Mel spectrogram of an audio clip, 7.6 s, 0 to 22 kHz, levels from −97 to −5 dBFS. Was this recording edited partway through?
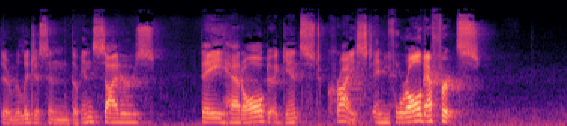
yes; 4 cuts; at 1.1 s, 3.5 s, 5.2 s, 5.6 s

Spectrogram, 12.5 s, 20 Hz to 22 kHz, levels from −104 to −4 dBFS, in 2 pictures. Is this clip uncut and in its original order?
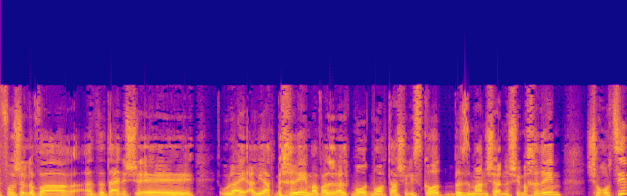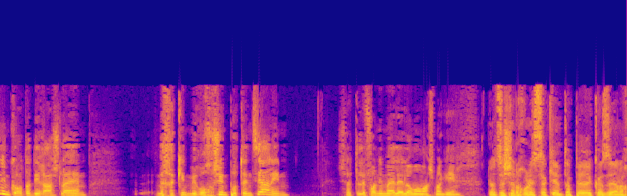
no; 2 cuts; at 3.5 s, 8.1 s

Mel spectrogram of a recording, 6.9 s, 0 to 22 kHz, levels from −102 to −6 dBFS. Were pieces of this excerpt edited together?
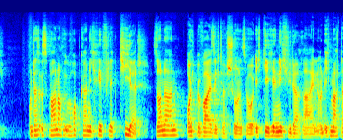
no; 0 cuts

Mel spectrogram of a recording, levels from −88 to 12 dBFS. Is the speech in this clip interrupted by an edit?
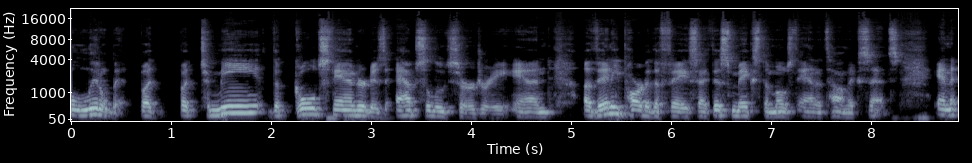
yes; 1 cut; at 6.4 s

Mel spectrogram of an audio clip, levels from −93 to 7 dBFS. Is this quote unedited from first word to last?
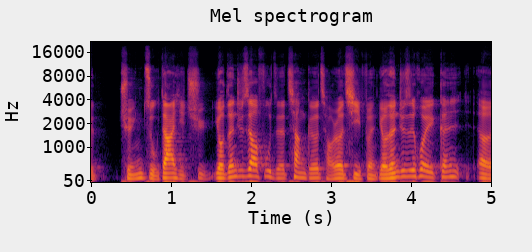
yes; 0 cuts

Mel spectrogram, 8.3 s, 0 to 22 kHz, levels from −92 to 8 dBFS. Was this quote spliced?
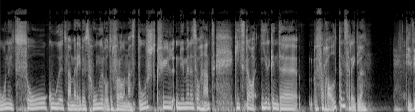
no; 0 cuts

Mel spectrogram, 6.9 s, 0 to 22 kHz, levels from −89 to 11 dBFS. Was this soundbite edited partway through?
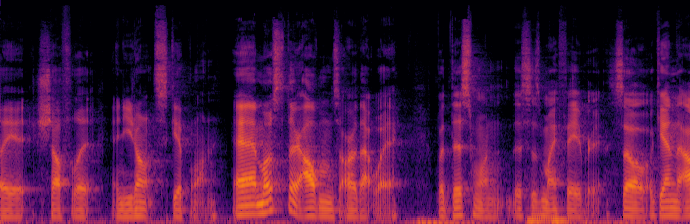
yes; 2 cuts; at 1.0 s, 2.3 s

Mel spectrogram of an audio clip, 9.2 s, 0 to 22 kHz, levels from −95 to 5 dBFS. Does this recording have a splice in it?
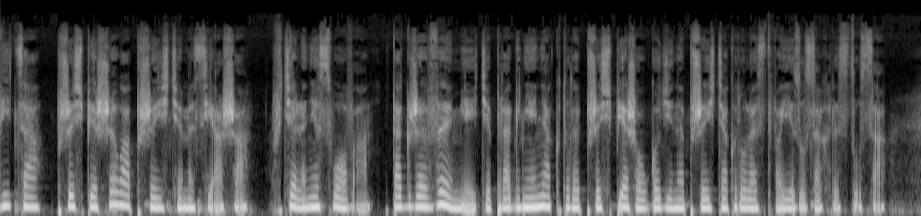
yes; 1 cut; at 3.9 s

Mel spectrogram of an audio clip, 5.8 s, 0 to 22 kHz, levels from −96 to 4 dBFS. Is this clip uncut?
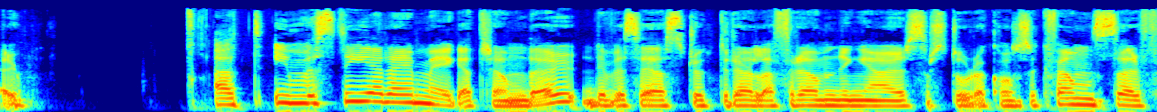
no; 1 cut; at 4.6 s

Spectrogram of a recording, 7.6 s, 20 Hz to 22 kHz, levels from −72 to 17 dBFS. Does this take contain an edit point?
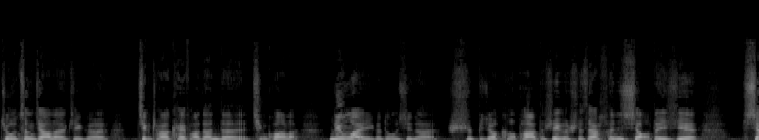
no; 0 cuts

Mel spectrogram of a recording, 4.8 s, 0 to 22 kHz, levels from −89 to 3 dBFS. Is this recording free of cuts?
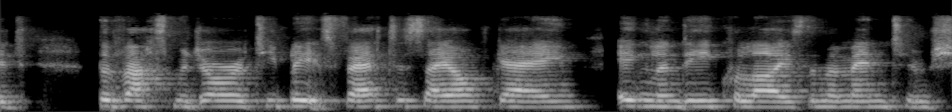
no; 3 cuts; at 1.5 s, 2.5 s, 3.0 s

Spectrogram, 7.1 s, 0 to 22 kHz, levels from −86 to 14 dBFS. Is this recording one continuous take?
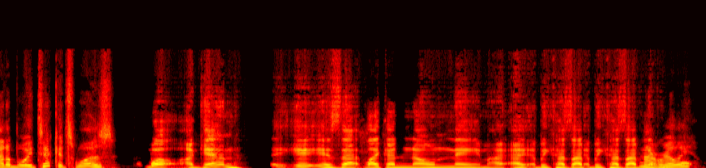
no; 1 cut; at 5.8 s

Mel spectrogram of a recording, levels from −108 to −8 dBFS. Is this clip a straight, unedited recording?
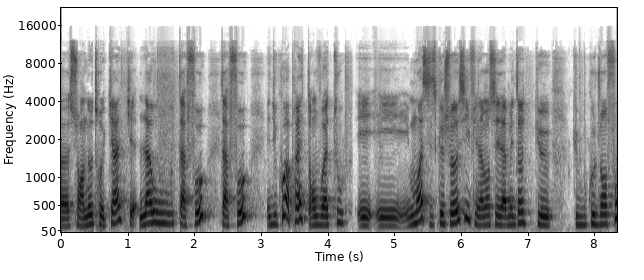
no; 3 cuts; at 1.2 s, 2.4 s, 4.4 s

